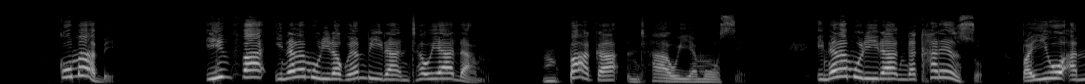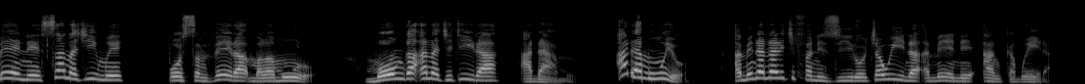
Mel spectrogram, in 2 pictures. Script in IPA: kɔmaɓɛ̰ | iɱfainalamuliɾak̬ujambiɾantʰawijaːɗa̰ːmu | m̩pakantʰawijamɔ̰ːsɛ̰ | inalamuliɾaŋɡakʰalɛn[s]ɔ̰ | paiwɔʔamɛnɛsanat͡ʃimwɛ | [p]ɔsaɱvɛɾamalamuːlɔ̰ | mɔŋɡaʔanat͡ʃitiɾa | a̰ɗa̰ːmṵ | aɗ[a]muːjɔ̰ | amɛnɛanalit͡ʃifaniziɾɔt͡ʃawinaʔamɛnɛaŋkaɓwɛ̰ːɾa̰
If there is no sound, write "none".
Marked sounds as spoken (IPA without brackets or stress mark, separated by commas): s, p, a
